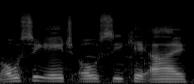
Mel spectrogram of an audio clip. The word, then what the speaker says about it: Ochocki: Ochocki, O'Husky.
